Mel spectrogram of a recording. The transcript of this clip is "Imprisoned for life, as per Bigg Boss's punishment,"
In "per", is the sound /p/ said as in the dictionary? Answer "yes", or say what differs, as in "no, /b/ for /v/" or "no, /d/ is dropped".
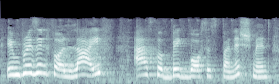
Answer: no, /f/ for /p/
